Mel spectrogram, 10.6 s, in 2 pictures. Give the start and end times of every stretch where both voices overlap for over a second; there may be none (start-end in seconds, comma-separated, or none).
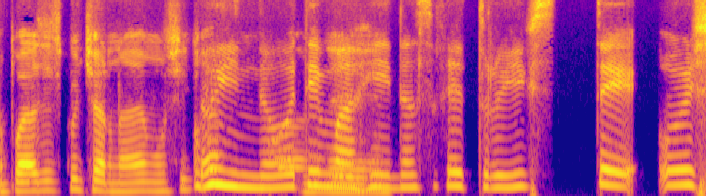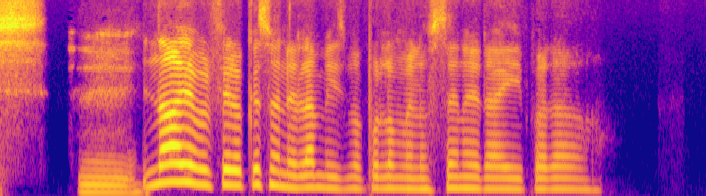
1.4-3.0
